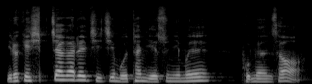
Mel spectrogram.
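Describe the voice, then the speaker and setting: A male pastor delivers an earnest sermon in a slightly high voice. He slows down to lean on the key phrases. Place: church.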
